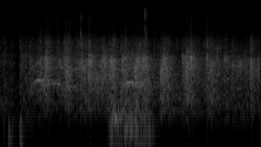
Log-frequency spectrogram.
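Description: An audience claps steadily, a dense wash of many hands sustained for several seconds with no one speaking over it.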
